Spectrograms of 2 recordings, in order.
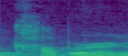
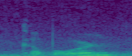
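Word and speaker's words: Cabourn: the nigel the nigel coburn or coburn i don't know how you pronounce his name copper caborne nigel caborn i think is pronounced he produced a couple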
